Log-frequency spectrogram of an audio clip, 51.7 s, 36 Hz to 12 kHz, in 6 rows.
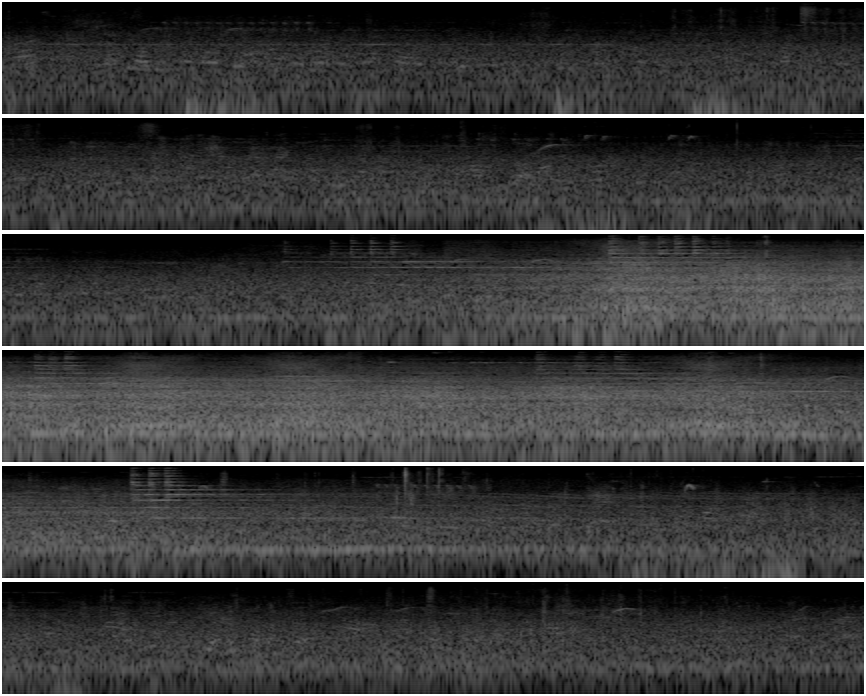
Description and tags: Part of the Dallas/Toulon Soundscape Exchange Project
Date: 4-5-2011
Location: Dallas, West End Station
Temporal Density: 4
Polyphonic Density: 4
Busyness: 3
Chaos: 4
